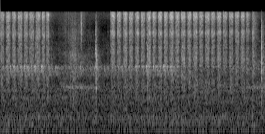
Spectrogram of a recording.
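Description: A pink pencil or marker is rubbed quickly back and forth across a thin paper colouring sheet resting on a table. It makes a steady, bright, scratchy rasp of rapid strokes, with a brief lighter stretch near the two-second mark. Sharp little ticks come around two seconds and again near the end.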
